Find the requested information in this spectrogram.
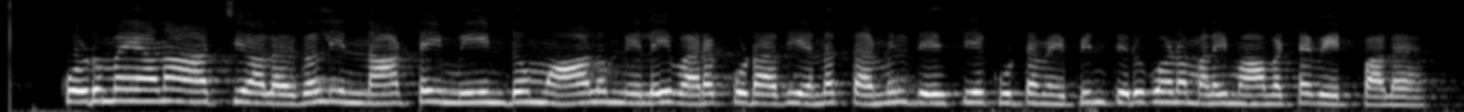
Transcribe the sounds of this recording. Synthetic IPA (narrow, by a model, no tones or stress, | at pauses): kɔɽʊmɐjaːnɐaːʈ̚t͡ʃːɪjaːlɐɾɣɐɭɪnːaːʈːɐɪmiːɳɖɯmaːɭɯmnɪlɐɪʋɐɾɐkːuːɽaːðɯɛnːɐt̪ɐmɪɻd̪eːsɪjɐkuːʈːɐmɐɪpːɪnt̪ɪɾɯɣoːɳɐmɐlɐɪmaːʋɐʈːɐʋeːʈ̚paːlɐɾ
